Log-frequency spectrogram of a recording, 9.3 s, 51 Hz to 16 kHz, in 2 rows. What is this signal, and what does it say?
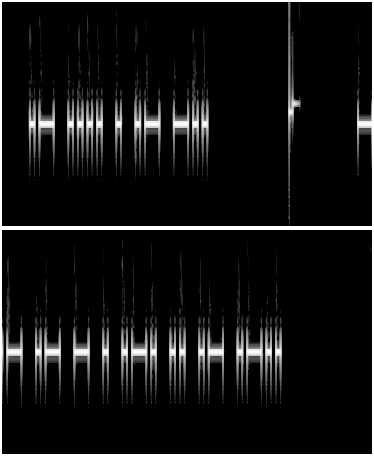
Morse code, heard as a keyed tone, about 20 wpm, 700 Hz. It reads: AHEAD MATERIAL
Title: Sentences from Top 1100 Words - New Word Drill Alt - 20wpm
